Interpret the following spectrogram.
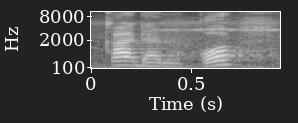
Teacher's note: velar, itu bunyi dari pangkal lidah dan langit-langit lunak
